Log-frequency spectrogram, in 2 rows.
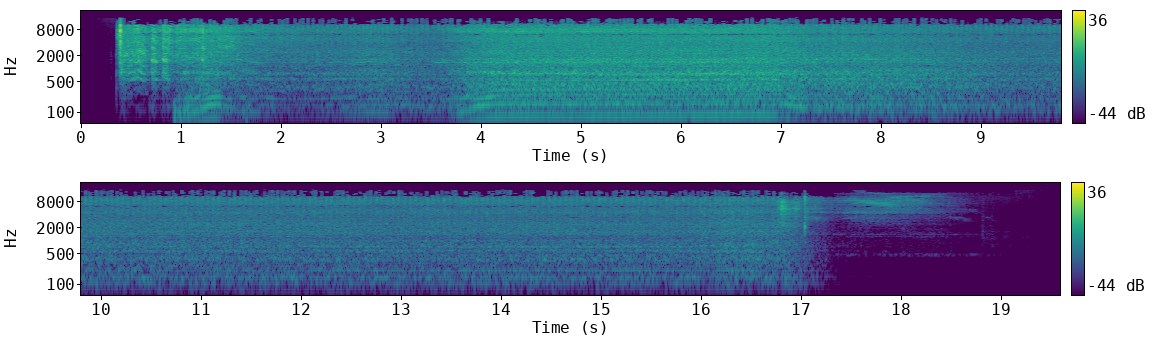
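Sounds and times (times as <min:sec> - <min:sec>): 
SUV engine accelerating: 0:00.4 - 0:16.9.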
